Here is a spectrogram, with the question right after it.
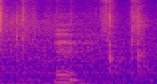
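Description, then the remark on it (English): Tarot cards being shuffled, a soft papery riffle with a few quick snapping bursts, while a voice briefly murmurs partway through. “I think one flipped over.”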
